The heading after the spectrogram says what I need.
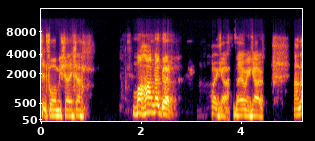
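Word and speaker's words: Shekhar Mehta: member of the rosary club of calcutta now pronounce it for me shaker mahanagar okay there we go and that is obviously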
